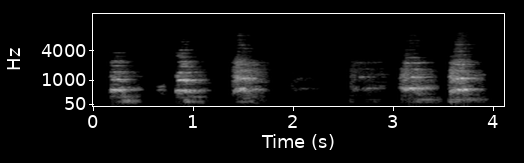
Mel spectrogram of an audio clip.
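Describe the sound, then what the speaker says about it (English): Happy, excited dogs barking at a beach gathering, six or seven short sharp barks in quick succession with brief pauses between, close and fairly loud with no talking. "That's a bark of joy."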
